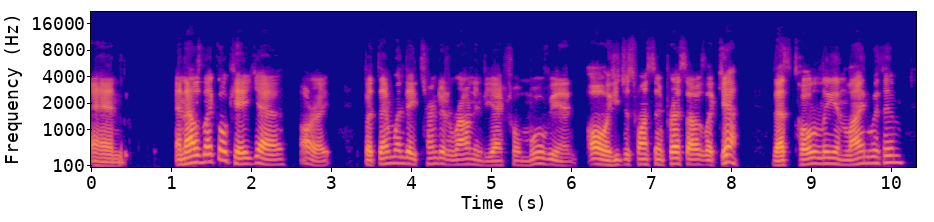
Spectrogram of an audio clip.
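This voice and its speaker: A man co-hosting a podcast in casual conversation, opinionated and halting as he restarts his points. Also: mid-range voice. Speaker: podcast co-host. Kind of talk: casual chat.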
